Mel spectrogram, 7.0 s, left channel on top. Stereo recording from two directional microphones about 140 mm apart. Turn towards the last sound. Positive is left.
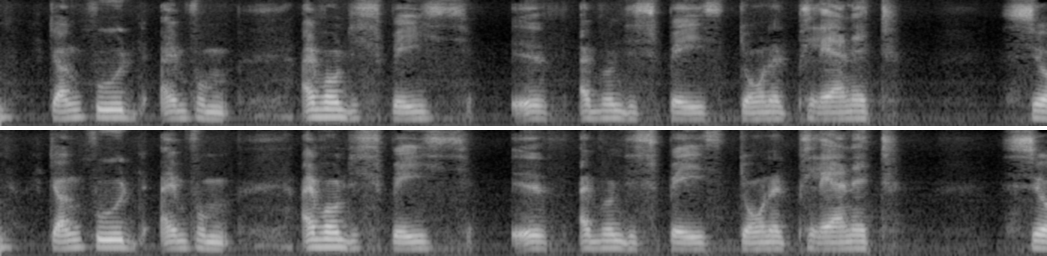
turn(degrees=-5)  # may be behind; listen again after turning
